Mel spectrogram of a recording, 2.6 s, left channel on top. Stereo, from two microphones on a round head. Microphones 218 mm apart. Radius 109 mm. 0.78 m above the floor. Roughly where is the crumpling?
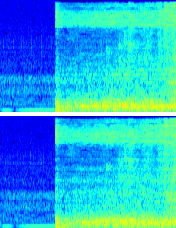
Centre.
